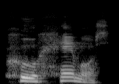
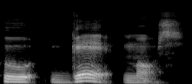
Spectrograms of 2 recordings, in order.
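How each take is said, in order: First: The middle consonant is an English H sound. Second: The middle consonant is a hard G sound. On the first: It is not the intended word. The speaker calls it wrong. "since it says huh right there, it would be jugemos" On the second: It means let's play. The speaker calls it right. "preserve the solid sound of the G"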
